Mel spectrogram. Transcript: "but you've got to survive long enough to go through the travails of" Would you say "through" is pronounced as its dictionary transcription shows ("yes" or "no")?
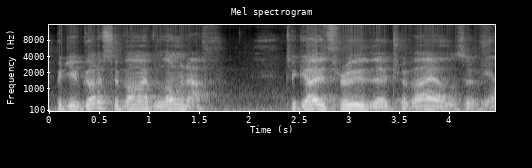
yes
